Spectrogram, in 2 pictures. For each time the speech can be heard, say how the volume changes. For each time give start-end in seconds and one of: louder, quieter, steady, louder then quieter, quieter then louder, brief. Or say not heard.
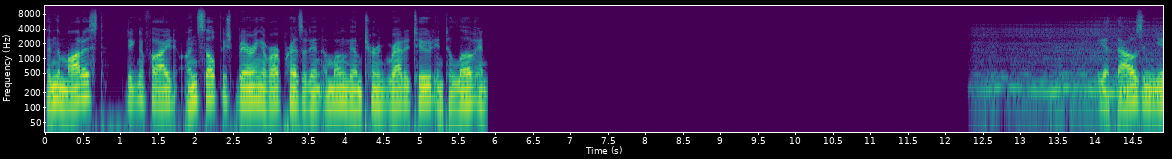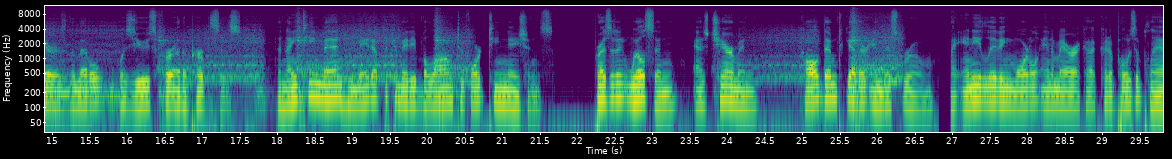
0.0-5.9 steady
14.0-29.7 steady.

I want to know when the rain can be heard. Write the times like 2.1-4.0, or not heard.
not heard.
